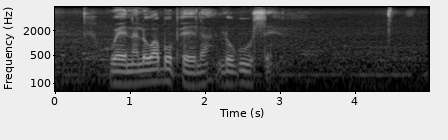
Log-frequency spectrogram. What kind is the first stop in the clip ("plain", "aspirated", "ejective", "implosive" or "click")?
implosive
